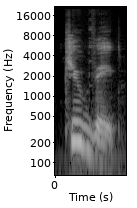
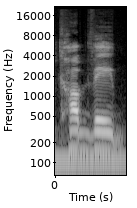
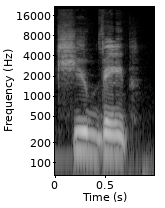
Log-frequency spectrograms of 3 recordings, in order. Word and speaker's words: Cubvape: yes go Cube Vape I know it looks like it says Cub Vape but sounds like a little baby name I'm pretty sure it's pronounced Cube Vape here's an overview of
